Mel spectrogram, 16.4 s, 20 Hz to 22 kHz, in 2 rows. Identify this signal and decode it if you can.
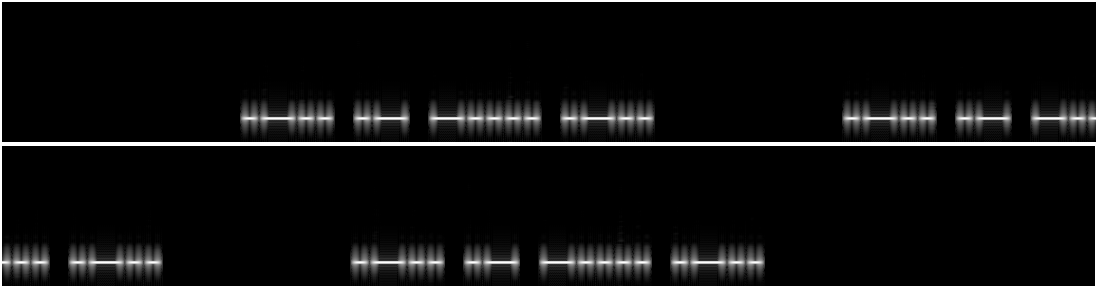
Morse code, heard as a keyed tone, about 17 wpm, 700 Hz. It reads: LA6L LA6L LA6L
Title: DXCC-100 Call Signs - 4 Characters - Repeated 3x - 17wpm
